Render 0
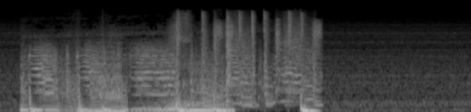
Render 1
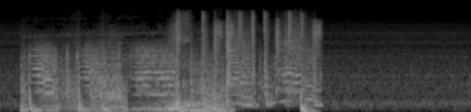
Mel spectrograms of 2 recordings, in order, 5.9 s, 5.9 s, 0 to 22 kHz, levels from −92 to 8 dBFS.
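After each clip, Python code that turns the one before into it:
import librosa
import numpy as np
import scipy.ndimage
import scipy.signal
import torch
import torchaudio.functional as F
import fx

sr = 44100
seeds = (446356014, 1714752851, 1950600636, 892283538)

y = scipy.signal.sosfilt(scipy.signal.butter(2, 130.0, 'highpass', fs=sr, output='sos'), x)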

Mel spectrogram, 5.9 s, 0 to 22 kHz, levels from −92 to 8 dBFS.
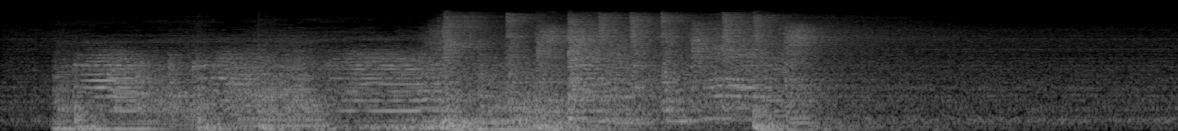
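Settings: y = fx.rev_double_slope(x, sr, seeds[0], early_s=0.56, late_s=3.5, knee_db=-17, drr_db=-3.5)
y = y * 10.0 ** (-8.0 / 20.0)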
